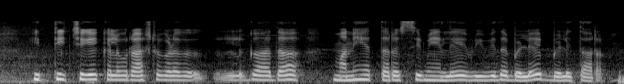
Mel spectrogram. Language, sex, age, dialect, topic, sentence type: Kannada, female, 18-24, Central, agriculture, statement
